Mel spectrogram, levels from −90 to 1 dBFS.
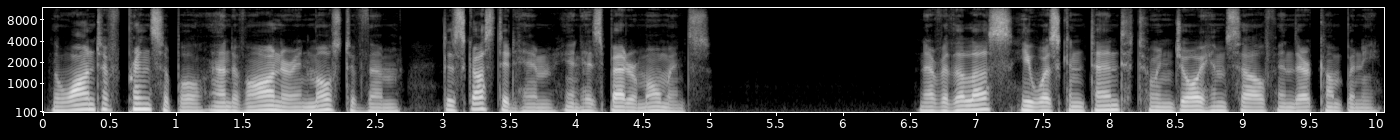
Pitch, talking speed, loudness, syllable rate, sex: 130 Hz, 160 wpm, -17 LUFS, 5.2 syllables/s, male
